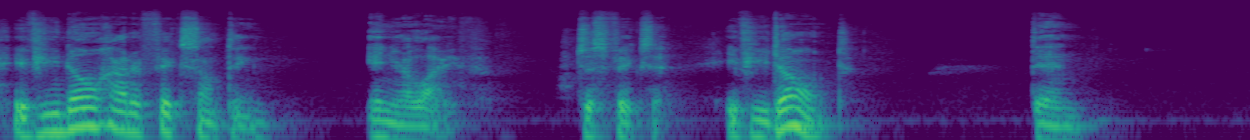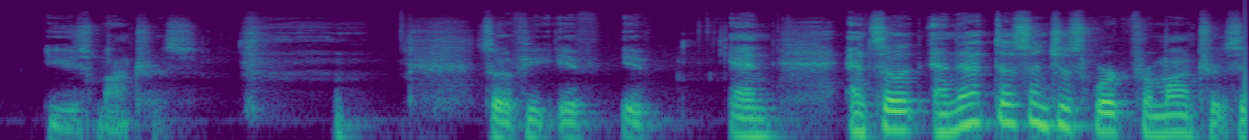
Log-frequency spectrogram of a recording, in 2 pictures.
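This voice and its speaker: An older man teaching casually over a video call from his home study. His talk rambles, with restarts, chuckles and phrases that trail off softly. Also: medium pitch, breathy edge. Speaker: meditation teacher. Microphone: video call webcam.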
